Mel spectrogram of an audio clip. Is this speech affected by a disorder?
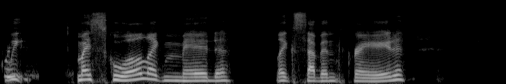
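No.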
